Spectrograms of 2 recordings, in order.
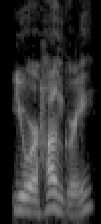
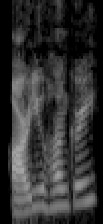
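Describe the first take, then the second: First: Said in the usual way. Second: "hungry" lifted at the end as a question; question intonation. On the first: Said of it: "To say". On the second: Shown as a demonstration. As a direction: ask it, voice rising on "hungry". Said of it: "But if you want to ask".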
